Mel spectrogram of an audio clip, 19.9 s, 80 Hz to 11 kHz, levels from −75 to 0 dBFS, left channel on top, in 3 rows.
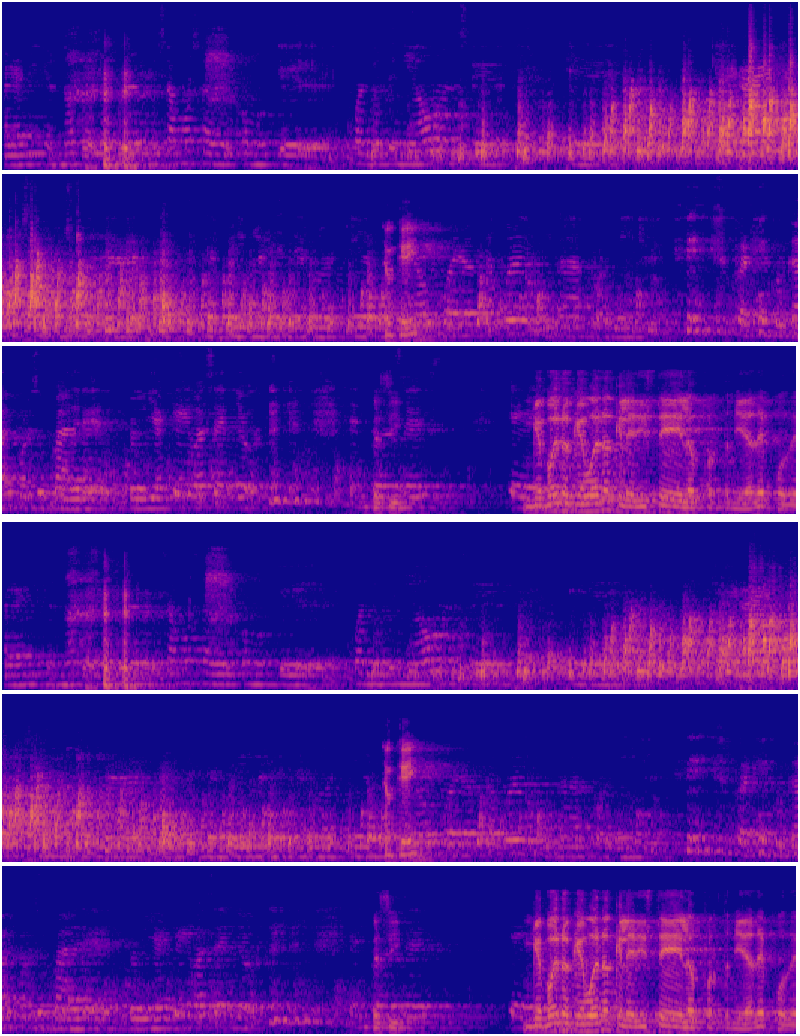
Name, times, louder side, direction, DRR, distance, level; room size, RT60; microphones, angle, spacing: voice 1, 0.0-5.3 5.7-16.9 17.2-18.1, left 1 dB, 60° left, 3 dB, 4.3 m, -42 dB
sound 1, 2.7-16.8, left 3 dB, 80° left, 2.3 m, -33 dB
voice 2, 9.8-10.1 16.3-16.6 17.6-19.8, right 2 dB, 15° right, 6 dB, 1.3 m, -31 dB
30.0 x 18.0 x 5.6 m, 1.5 s
head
